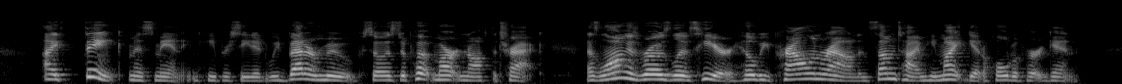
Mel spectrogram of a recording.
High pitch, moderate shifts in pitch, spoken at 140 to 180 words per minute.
No: high, 205 Hz; average, 4.0 semitones; average, 200 wpm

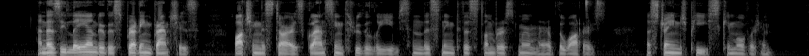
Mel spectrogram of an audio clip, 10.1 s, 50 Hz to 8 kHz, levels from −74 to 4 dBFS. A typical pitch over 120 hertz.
No: very low, 85 Hz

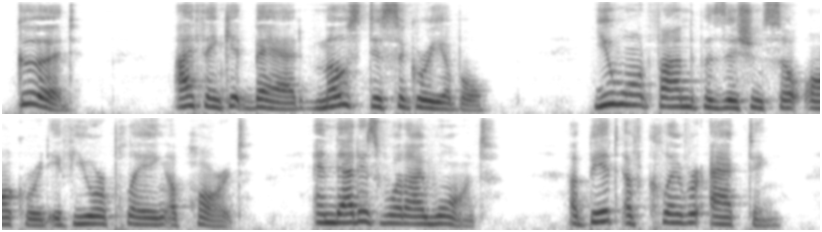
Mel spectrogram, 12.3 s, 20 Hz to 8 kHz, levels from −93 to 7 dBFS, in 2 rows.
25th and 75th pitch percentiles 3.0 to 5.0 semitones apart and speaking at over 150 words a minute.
No: average, 4.2 semitones; average, 145 wpm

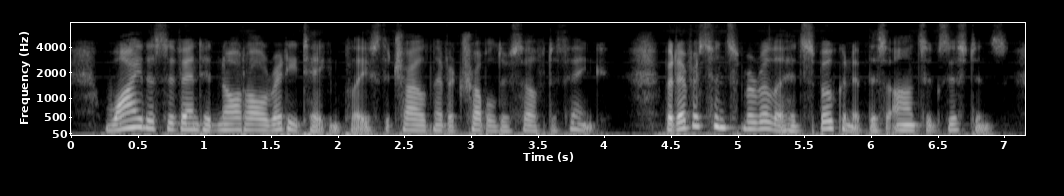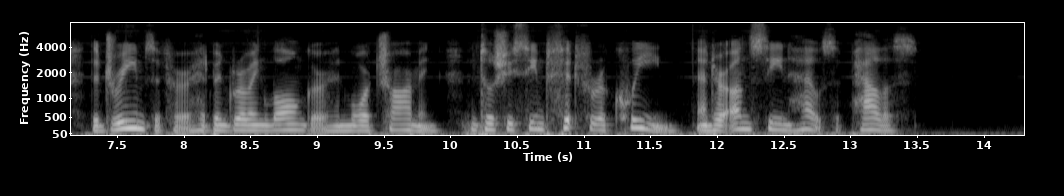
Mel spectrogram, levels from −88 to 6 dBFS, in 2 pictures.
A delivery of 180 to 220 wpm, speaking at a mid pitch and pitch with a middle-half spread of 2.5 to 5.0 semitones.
Yes: fast, 205 wpm; medium, 150 Hz; average, 3.6 semitones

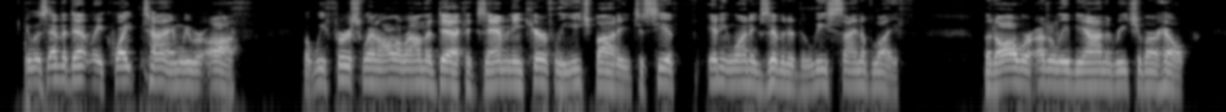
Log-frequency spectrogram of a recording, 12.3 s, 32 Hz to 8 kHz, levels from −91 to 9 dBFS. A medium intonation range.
No: narrow, 2.0 semitones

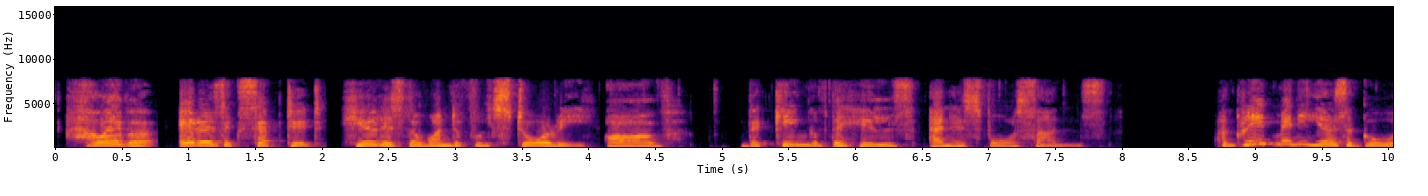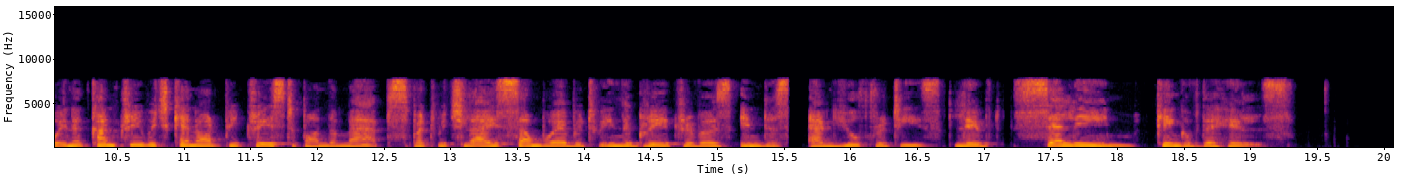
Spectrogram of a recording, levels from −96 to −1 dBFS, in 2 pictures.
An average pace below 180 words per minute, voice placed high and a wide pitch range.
Yes: average, 150 wpm; high, 220 Hz; wide, 6.3 semitones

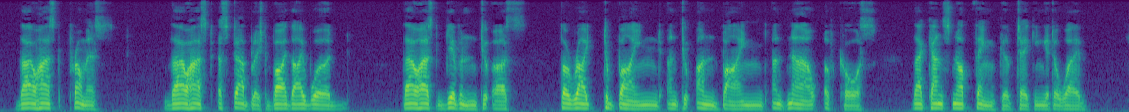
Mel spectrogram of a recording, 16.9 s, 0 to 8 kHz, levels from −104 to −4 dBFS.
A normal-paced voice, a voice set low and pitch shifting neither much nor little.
No: slow, 115 wpm; low, 105 Hz; average, 3.3 semitones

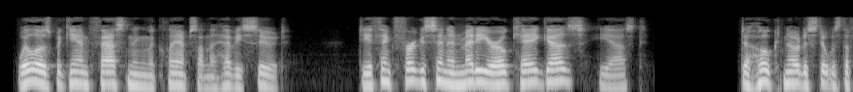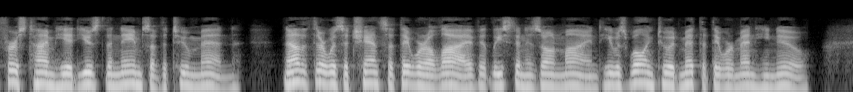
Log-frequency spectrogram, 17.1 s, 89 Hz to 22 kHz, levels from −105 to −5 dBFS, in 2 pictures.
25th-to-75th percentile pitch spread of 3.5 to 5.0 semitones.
No: average, 2.7 semitones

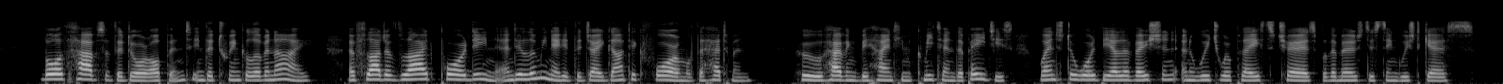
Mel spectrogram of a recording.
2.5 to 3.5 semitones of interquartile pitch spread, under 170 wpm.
No: average, 2.9 semitones; average, 190 wpm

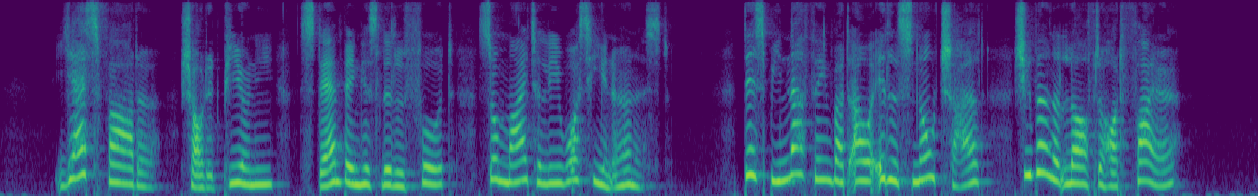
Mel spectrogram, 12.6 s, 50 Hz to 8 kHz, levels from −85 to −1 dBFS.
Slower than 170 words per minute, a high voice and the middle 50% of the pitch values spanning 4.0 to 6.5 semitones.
Yes: average, 140 wpm; very high, 255 Hz; average, 4.4 semitones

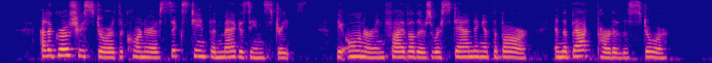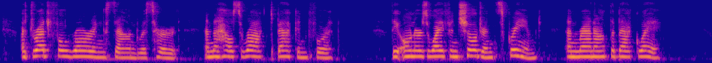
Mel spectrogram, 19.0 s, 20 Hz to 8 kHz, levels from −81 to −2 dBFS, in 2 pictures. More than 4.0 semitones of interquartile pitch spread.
No: average, 2.7 semitones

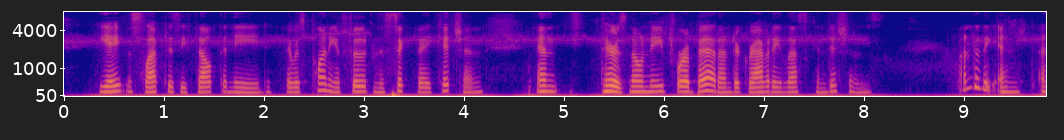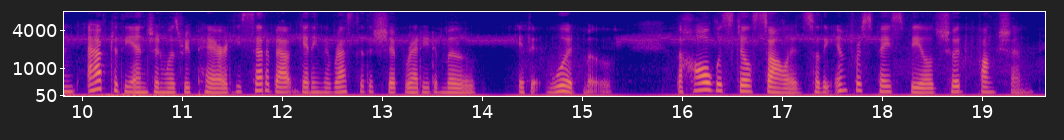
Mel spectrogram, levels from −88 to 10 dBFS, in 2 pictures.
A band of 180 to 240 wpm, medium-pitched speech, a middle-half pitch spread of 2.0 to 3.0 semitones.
Yes: average, 195 wpm; medium, 175 Hz; narrow, 2.6 semitones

